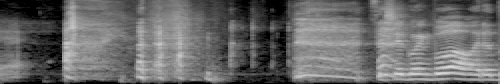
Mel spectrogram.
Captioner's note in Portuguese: risos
